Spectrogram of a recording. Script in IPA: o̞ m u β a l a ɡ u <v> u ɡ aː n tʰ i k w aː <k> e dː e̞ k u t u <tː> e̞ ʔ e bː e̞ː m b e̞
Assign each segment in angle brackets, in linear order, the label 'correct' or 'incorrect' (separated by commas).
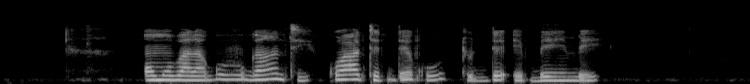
correct, incorrect, incorrect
